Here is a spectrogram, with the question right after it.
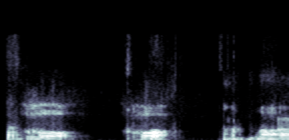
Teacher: Kho itu di ujung tenggorokan atas.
